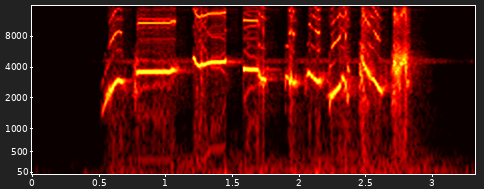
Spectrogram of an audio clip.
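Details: Oriental magpie-robin morning song: a rich phrase of clear whistled notes, some rising and some falling, running into a quick series of sharp chirps and slurred whistles over about two and a half seconds.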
